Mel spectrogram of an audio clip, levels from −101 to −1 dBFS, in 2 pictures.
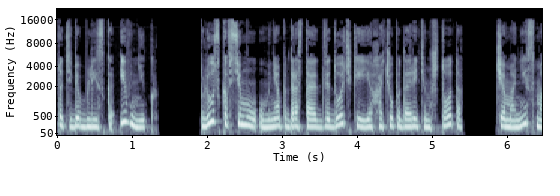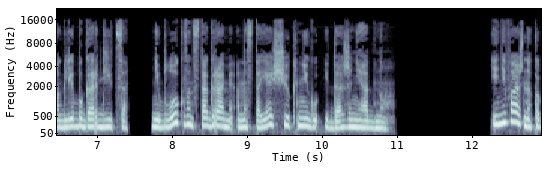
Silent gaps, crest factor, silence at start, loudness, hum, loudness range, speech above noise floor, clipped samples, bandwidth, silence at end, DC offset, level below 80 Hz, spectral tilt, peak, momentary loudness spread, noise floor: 1.38-1.91 s, 5.45-5.84 s, 7.45-7.72 s, 11.01-12.24 s; 16 dB; 0 s; -18 LUFS; none; 2 LU; over 73 dB; under 0.1%; 16.5 kHz; 0 s; under 0.1%; -54 dBFS; -5.5 dB/octave; -2 dBFS; 5 LU; under -90 dBFS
